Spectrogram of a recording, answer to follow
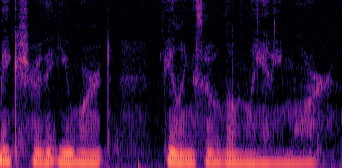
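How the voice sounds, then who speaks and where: A soft-spoken woman has a somewhat breathy, dark and mellow tone. Her intonation stays monotone and flat. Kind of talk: ASMR roleplay. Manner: whispered in parts.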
